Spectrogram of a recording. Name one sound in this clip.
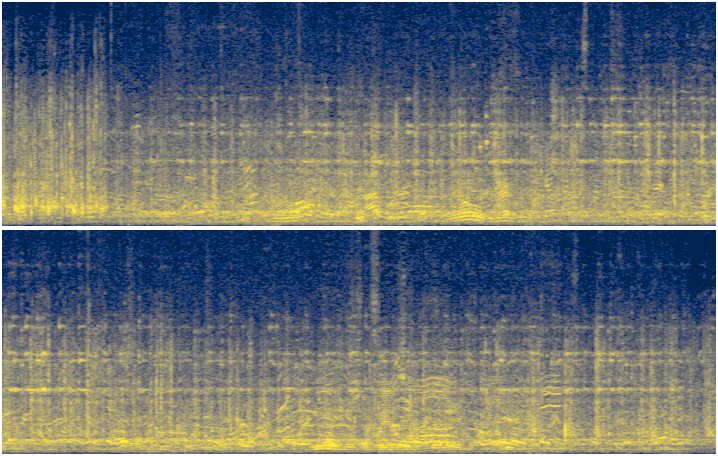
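A crowd of people shouts and chatters outdoors.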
